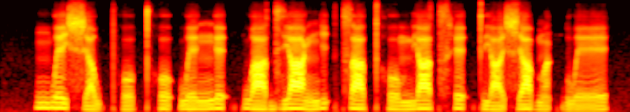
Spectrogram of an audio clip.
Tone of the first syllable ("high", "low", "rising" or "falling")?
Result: falling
